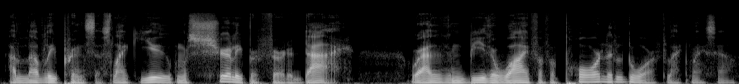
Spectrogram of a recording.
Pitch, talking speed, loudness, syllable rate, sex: 90 Hz, 180 wpm, -22 LUFS, 4.9 syllables/s, male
